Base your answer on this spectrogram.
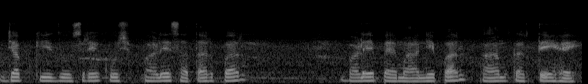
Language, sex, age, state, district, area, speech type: Urdu, male, 18-30, Maharashtra, Nashik, urban, spontaneous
